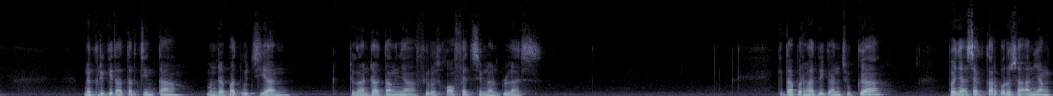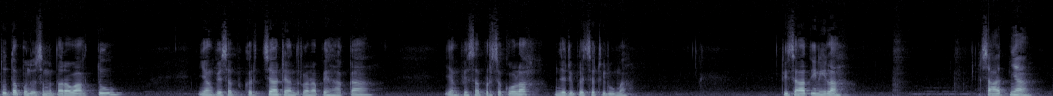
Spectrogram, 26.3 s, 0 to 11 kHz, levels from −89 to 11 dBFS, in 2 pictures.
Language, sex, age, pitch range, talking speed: Indonesian, female, 20-39, 160-180 Hz, 85 wpm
